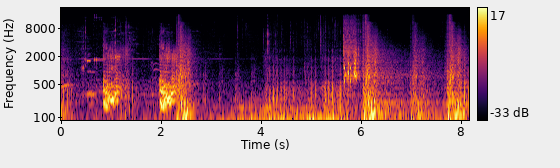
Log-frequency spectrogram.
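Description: Gunshots ring out in short, loud bursts.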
